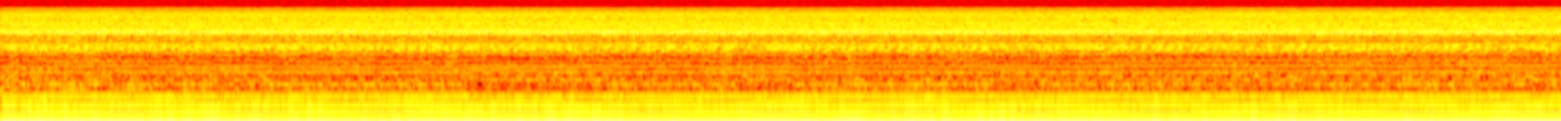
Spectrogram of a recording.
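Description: Near silence with a faint, steady mains-type hum.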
